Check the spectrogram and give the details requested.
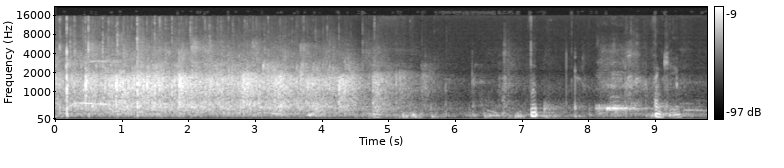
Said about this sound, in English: Can you give him a little round of applause? Thank you very much.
